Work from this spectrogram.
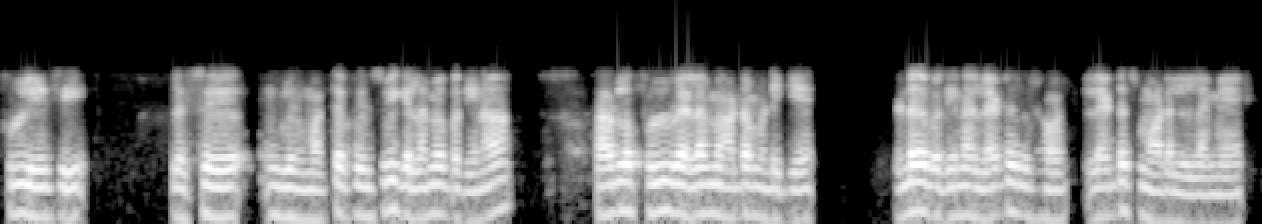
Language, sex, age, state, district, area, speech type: Tamil, male, 30-45, Tamil Nadu, Kallakurichi, urban, conversation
